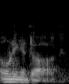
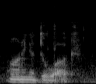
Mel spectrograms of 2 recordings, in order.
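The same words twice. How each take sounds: First: It is said in the speaker's normal accent. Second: It is said in a New Jersey accent.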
